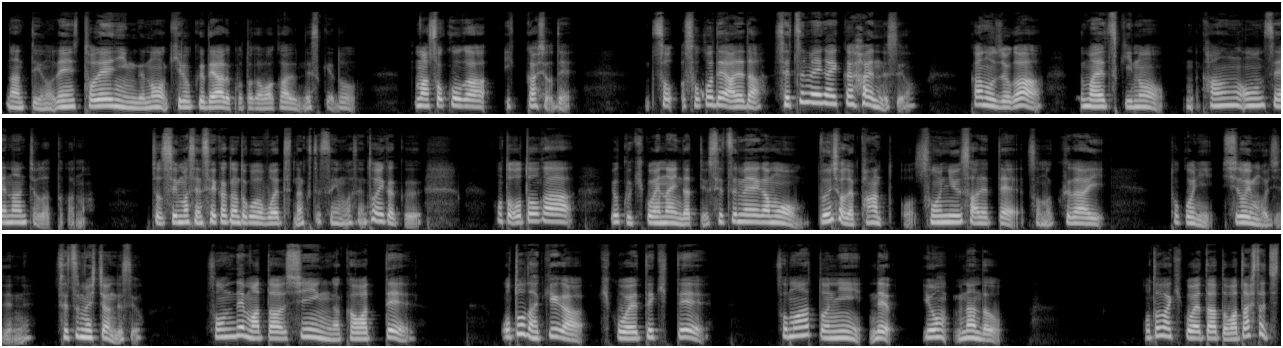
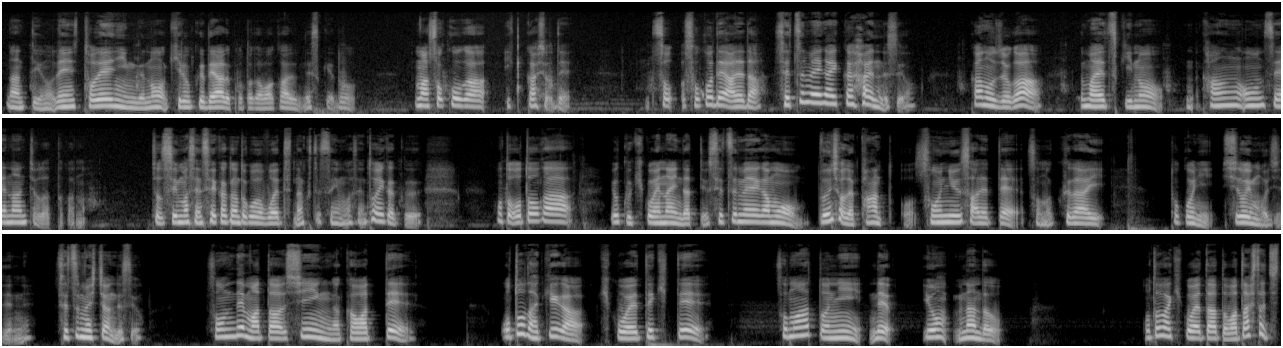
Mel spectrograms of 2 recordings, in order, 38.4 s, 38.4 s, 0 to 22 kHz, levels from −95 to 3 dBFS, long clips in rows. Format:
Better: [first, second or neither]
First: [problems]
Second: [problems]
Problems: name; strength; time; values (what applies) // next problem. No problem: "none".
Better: first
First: none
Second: household noises; faint; throughout; 30 dB below the speech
